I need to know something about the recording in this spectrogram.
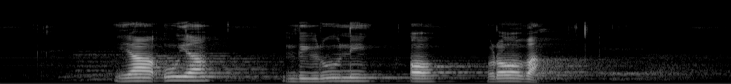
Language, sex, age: Venda, male, 25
